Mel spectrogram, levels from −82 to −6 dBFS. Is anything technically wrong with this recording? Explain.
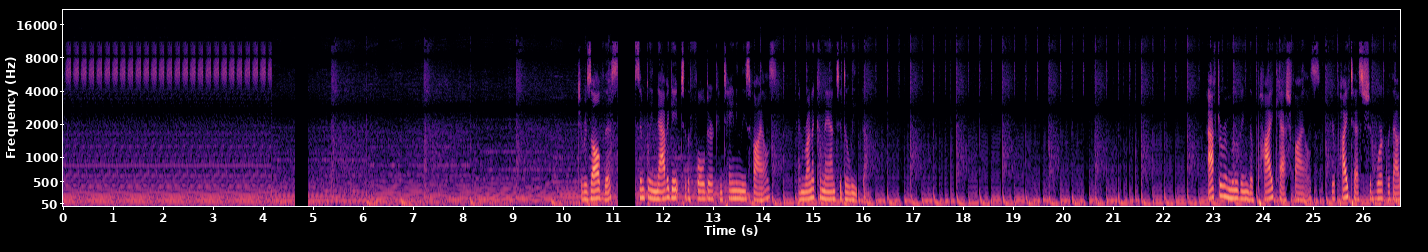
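Yes, there are four problems.

Throughout, the audio sounds hollow and phasey, with a notch around 3 kHz. This is channel delay (comb filtering): one channel lags by a fraction of a millisecond, and summing to mono cancels evenly spaced frequencies.

From the very start to 4.17 s, a 0.16 s fragment repeats back to back 26 times, and the intended audio is lost. This broken-record loop was likely caused by a stalled player or stream resending its last buffer.

From 4.64 to 5.20 s, the sound drops into a 0.24 s silence, then resumes 0.31 s earlier than where it stopped. This is a stream reconnect, with the server resending a burst of already-played audio to a fresh decoder.

A second stream reconnect runs from 11.10 to 11.45 s. After a 0.32 s gap, the audio picks up roughly a third of a second later, skipping that material.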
